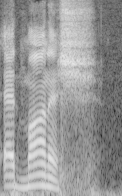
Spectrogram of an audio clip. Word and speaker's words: admonish: one for LEL Day first word is admonish the second syllable has the accent mark it is a verb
